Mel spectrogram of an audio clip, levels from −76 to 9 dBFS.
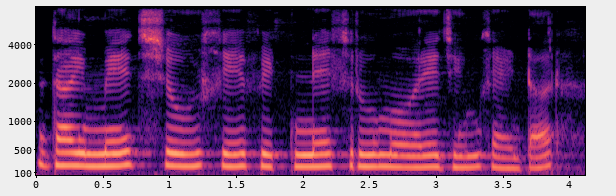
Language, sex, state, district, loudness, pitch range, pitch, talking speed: English, female, Karnataka, Bangalore, -13 LUFS, 195-220 Hz, 210 Hz, 145 wpm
